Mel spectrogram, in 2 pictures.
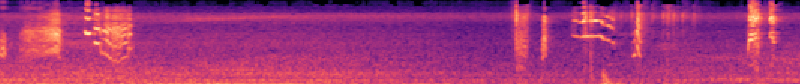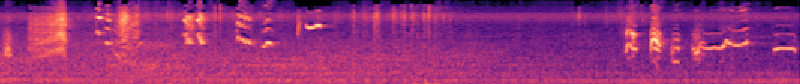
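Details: Oriental magpie-robin (kacer) singing in scattered bursts: sharp high chips and short twittering phrases separated by quiet gaps, one loud click midway, over steady low hum.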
